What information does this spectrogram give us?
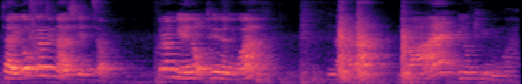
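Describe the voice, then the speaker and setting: A woman's voice: medium pitch, very animated, very fast, distant mic, heavy background noise. Chatty woman teacher in an echoey room. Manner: chatty, checks in with students often; drawls out words when demonstrating old pronunciation. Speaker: Korean language teacher. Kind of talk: classroom lecture. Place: classroom.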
